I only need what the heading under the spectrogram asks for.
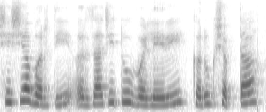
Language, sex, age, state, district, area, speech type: Goan Konkani, female, 18-30, Goa, Salcete, rural, read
